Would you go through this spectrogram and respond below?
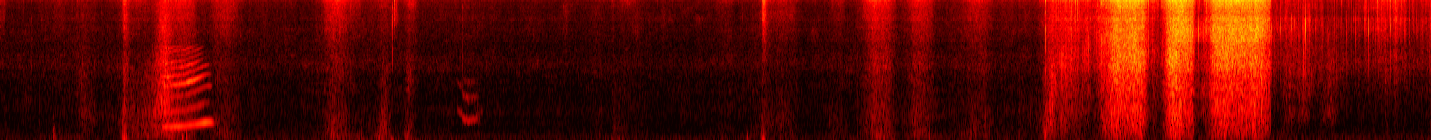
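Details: Domestic cat giving one short, rising, harmonic meow early on, then a faint brief second call, followed by quiet stretches with small clicks and, near the end, several loud bursts of rustling or handling noise.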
